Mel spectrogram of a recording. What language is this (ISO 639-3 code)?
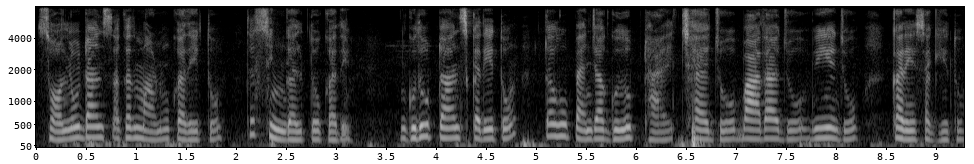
snd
